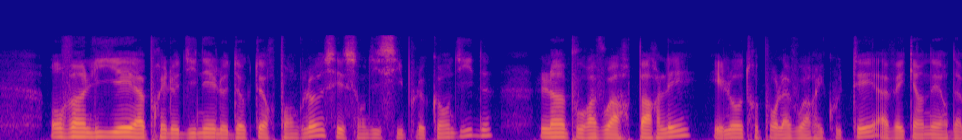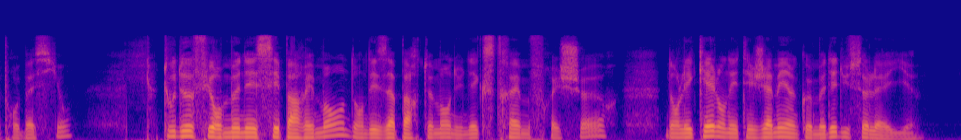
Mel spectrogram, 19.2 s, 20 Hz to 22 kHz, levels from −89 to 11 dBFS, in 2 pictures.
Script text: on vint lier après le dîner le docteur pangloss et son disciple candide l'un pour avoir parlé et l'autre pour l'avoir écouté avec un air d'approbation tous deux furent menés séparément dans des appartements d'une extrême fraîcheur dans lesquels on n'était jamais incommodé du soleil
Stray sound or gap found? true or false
false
